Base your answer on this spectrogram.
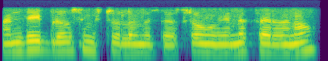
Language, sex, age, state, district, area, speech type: Tamil, male, 18-30, Tamil Nadu, Viluppuram, rural, conversation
